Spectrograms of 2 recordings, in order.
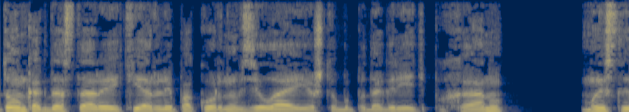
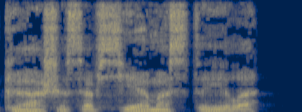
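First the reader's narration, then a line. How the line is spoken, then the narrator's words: Grumbling. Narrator (Russian): проворчал он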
